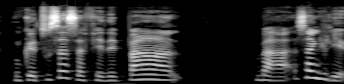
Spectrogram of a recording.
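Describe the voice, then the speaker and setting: A woman talks in a fairly high pitch with a Mexican accent. The recording is very clean, with a silent background. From Mexico. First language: Spanish (speaking French). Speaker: baker. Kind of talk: interview. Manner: hesitant, with fillers.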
